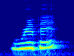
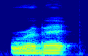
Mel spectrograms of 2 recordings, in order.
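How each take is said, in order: First: High little ribbit; soft frog croak. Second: Low, deep ribbit; big frog croak. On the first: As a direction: croak it softly like a tiny frog. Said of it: "Frog croaked softly". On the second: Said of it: "He's big. He probably said". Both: Acted.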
